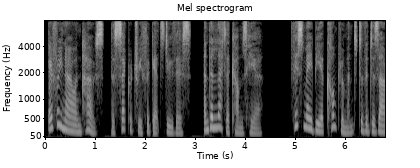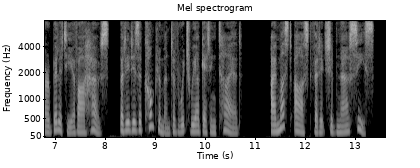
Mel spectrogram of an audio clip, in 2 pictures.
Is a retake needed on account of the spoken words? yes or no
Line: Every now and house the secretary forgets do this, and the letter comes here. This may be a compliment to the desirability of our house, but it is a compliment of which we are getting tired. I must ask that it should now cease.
no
